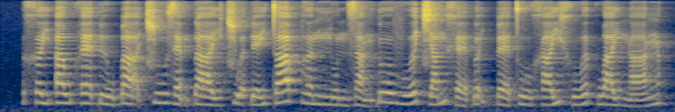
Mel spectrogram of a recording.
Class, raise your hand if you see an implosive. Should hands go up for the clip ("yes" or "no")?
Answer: yes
